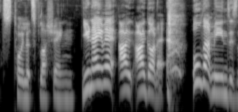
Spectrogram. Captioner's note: chuckles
